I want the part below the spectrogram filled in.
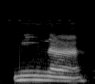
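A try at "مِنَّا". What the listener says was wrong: minna. Ada tasdidnya ya. Minna. Minna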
